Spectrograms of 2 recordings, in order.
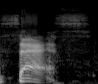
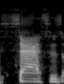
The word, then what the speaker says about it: Sasse: Donkey of the Day for Wednesday, May 20th goes to Senator Ben Sasse, or Sasse. I like sassy. No accent on the E, though.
